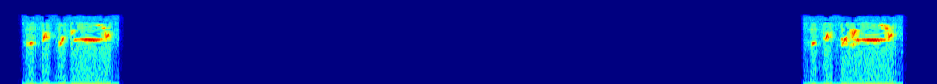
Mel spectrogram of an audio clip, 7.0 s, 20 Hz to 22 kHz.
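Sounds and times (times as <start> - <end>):
cardel completo bird singing: 0.2 - 0.9, 6.0 - 6.8.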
